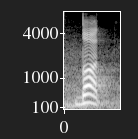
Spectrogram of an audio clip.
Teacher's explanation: Huruf dot ini teman-teman keluarnya berasal dari pangkal tepi lidah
